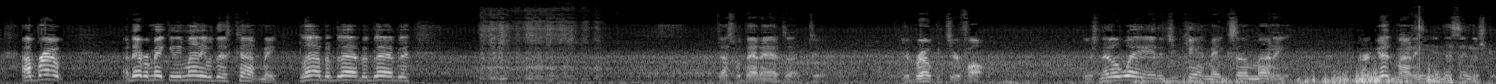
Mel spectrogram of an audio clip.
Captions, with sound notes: "Im broke! I never make any money with this company! Bla x5" *Makes raspberry noises * That's what that adds up to... your broke? its your fault. There's no way you can't make some or good money in this industry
